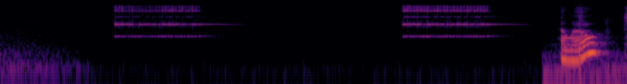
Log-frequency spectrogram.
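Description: A telephone rings twice in a classic electronic double-burst pattern, each ring over a second long with a pause between, loud and clear; a voice speaks briefly at the end.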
